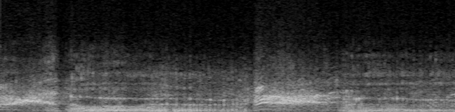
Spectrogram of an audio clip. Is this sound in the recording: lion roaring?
yes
